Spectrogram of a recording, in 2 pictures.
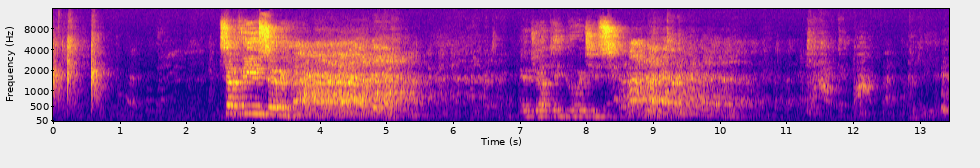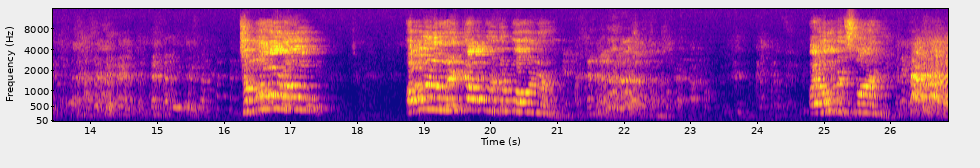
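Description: A man talks with animation into a microphone, heard through loudspeakers in a large hall.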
